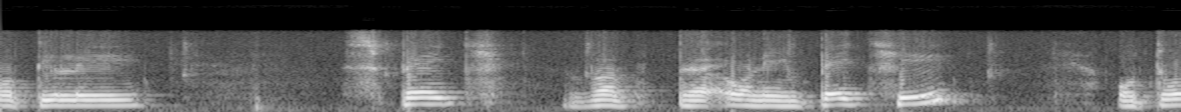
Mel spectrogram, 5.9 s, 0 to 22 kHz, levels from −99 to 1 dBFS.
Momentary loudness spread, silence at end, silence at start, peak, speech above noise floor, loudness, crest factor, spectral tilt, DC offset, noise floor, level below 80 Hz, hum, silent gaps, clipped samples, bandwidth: 14 LU; 0 s; 0 s; 0 dBFS; 29 dB; -13 LUFS; 14 dB; -6.5 dB/octave; under 0.1%; -41 dBFS; -52 dBFS; none; none; under 0.1%; 8.2 kHz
